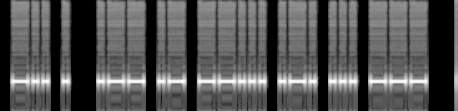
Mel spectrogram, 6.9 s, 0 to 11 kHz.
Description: Morse code, heard as a keyed tone, about 16 wpm, 800 Hz. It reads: DE WA7RSO
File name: CW Code Groups @15WPM / QSOs / kc7haa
